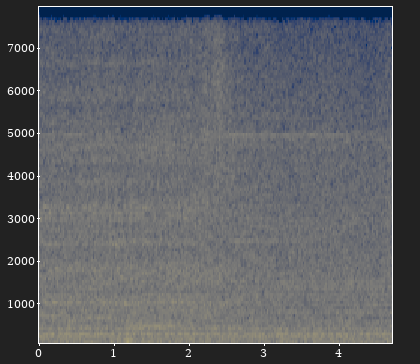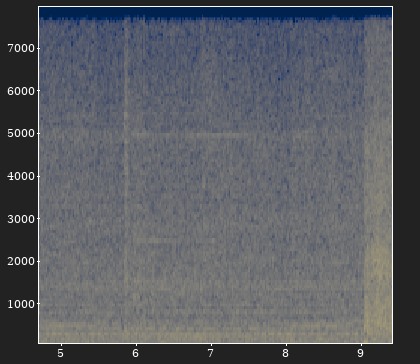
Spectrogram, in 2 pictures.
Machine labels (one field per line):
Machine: slide rail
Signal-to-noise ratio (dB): -6 dB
